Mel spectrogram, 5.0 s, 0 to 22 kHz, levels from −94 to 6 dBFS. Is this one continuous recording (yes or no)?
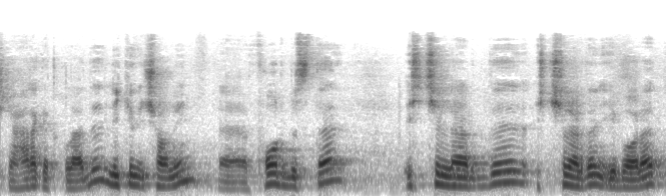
yes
